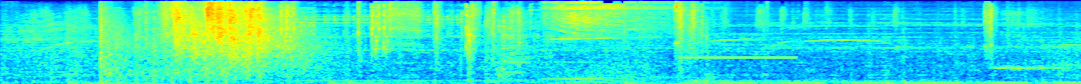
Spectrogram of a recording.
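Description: Gunfire in the video game Combat Champions, dense bursts and rapid shots layered over a steady engine-like rumble and background game sounds, with a loud cluster near the start and continuing fire throughout.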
